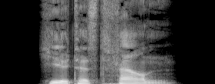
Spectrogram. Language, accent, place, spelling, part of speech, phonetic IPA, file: German, Germany, Berlin, hieltest fern, verb, [ˌhiːltəst ˈfɛʁn], De-hieltest fern.ogg
- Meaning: second-person singular subjunctive II of fernhalten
